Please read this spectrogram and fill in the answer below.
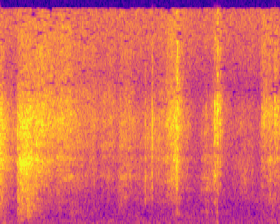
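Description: Faint pencil-and-paper sounds: a few short, scratchy strokes, with a sharp tap right at the start.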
